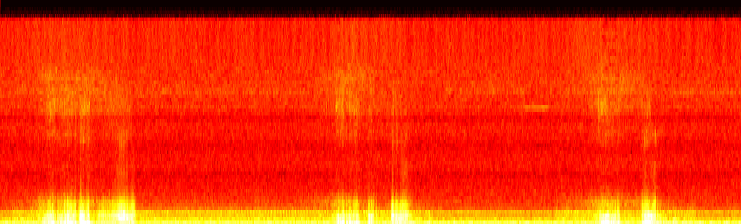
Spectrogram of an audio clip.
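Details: Sleeping domestic cat kept as a pet, snoring in an unedited home recording: three clusters of raspy, buzzy breaths, each a quick double snort, spaced about three seconds apart, with a constant thin hum underneath.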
